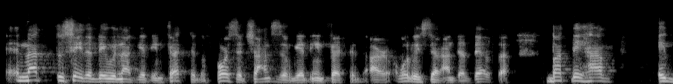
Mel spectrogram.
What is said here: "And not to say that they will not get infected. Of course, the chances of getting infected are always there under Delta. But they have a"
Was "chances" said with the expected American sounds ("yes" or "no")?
no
